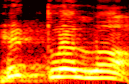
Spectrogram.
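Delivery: ordinary delivery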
